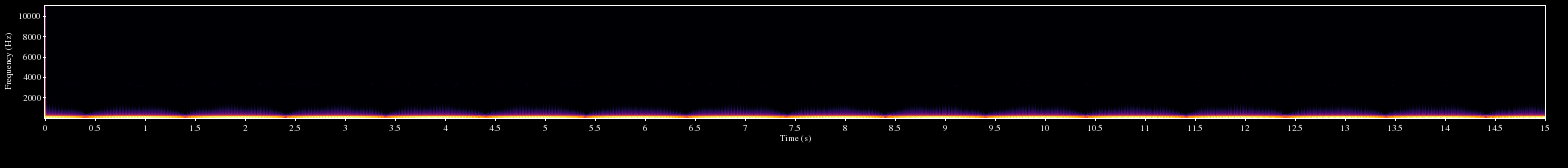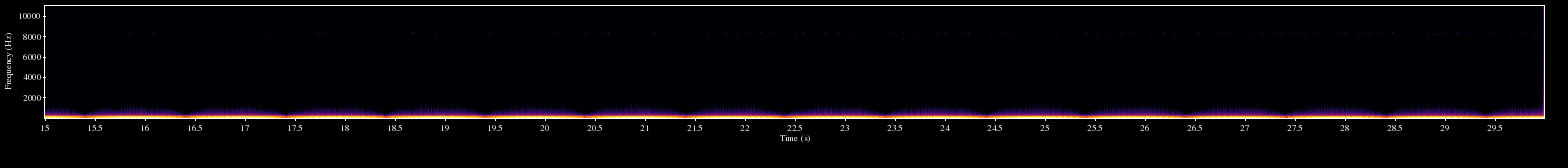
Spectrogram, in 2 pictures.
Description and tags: Long multisamples of a sine wave synthesized organ with some rich overtones, great singly or in chords for rich digital organ sounds.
